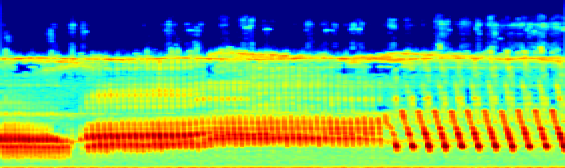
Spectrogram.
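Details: Belgian canary song meant to set other canaries singing: a sustained buzzy trill that breaks into a quick run of short descending notes.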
